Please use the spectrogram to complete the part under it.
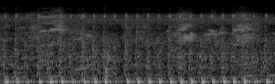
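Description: A repaired motorcycle engine, fixed after a faulty starter relay, runs at a steady idle with even rhythmic thumping pulses, close and moderately loud, with no talk.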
